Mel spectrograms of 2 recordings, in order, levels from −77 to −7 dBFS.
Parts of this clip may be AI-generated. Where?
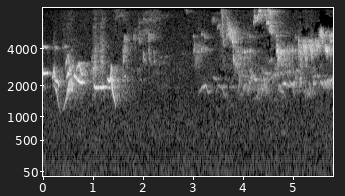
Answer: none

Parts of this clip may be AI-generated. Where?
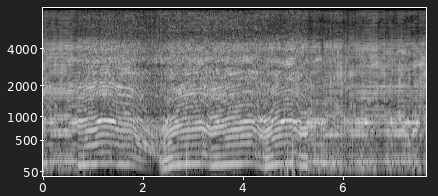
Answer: 0.0-0.7 (vocoder, HiFi-GAN); 5.3-7.7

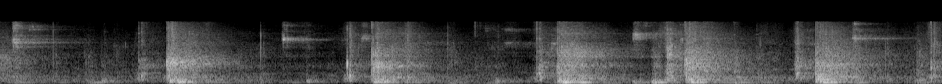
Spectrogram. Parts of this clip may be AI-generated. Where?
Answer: 2.4-4.5 (codec, SNAC); 4.9-6.8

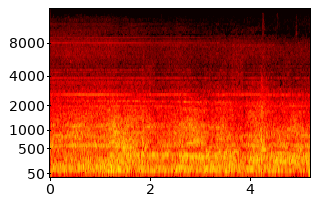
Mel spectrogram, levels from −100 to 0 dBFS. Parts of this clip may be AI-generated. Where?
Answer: 3.1-5.2 (vocoder, BigVGAN v2)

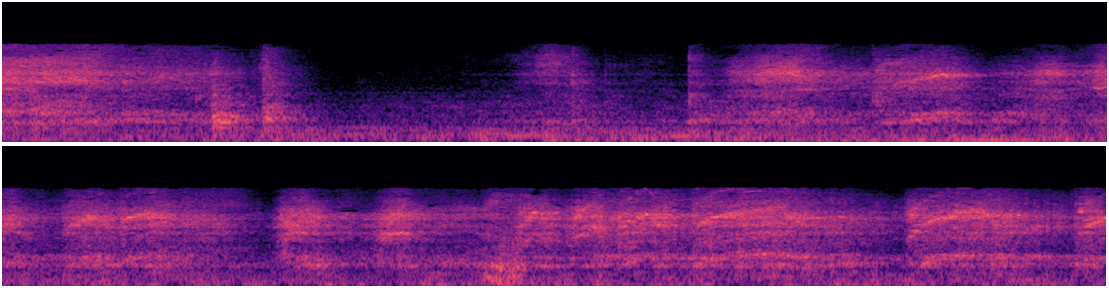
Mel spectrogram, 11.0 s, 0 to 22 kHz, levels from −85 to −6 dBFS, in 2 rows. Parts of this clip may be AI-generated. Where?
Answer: 0.0-0.6 (codec, SNAC); 2.3-4.2; 5.1-5.7; 6.3-8.0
